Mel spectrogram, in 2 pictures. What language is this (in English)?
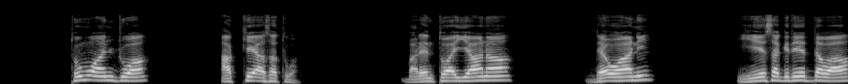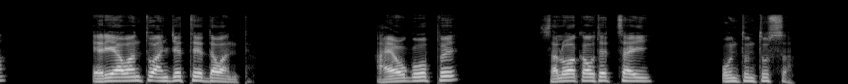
Dawro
